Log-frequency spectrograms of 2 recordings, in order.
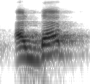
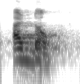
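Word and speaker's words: adept: तो ये तीनों वर्ड हमने याद कर लिए, ए ई ओ, अडेप्ट, अडेप्ट, अडोप्ट। समझ आए, ये अडिप्ट नहीं है, अडिप्ट नहीं है, अडेप्ट थोड़ा सा इसको एम्फसाइज करके बोला जाता है, प्रोनाउंसिएशन पे ध्यान नहीं देना।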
